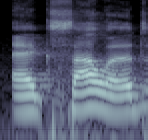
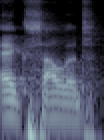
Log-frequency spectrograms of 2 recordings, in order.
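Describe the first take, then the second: First: It is said in a mocking, self-undercutting tone. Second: It is said plainly, with a straight delivery. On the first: The speaker does not trust the joke. The speaker calls it wrong. "taking the piss out of my own jokes with the way I was delivering them" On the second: The joke is trusted to land. The speaker calls it right. "Instead of just being like"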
